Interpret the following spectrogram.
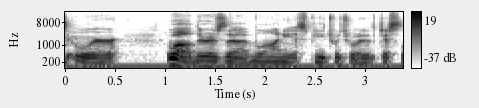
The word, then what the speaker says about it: Melania: They were playing, like, both Melania's speech.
